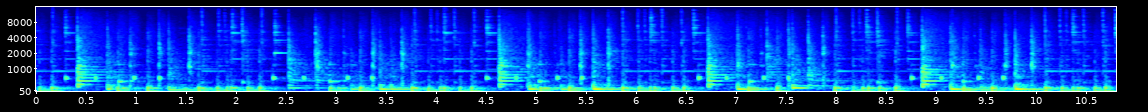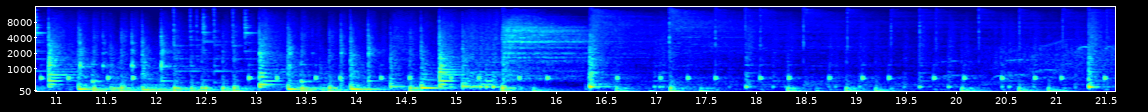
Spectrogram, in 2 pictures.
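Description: Acoustic drum kit played solo: dense, fast fills across toms, snare and bass drum with cowbell accents. About three-quarters of the way through, a cymbal wash swells and cuts off sharply, and the playing turns quieter and lighter, with evenly spaced hits.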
